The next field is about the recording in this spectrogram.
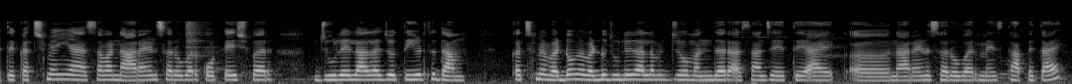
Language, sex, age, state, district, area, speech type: Sindhi, female, 18-30, Gujarat, Kutch, rural, spontaneous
